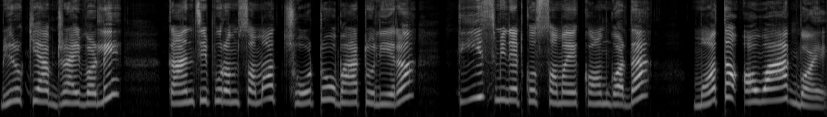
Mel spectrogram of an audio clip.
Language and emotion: Nepali, surprised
